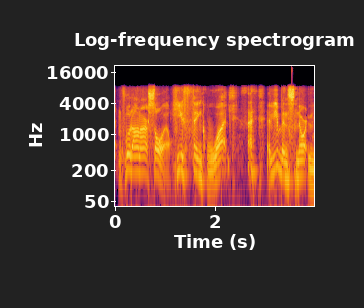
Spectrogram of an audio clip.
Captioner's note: chuckles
